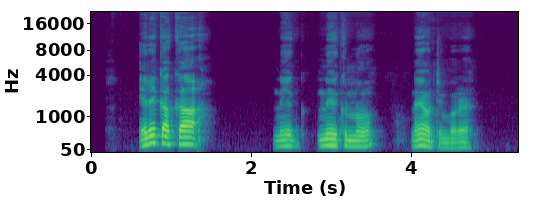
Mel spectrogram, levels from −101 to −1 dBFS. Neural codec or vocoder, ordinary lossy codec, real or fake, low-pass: none; none; real; none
